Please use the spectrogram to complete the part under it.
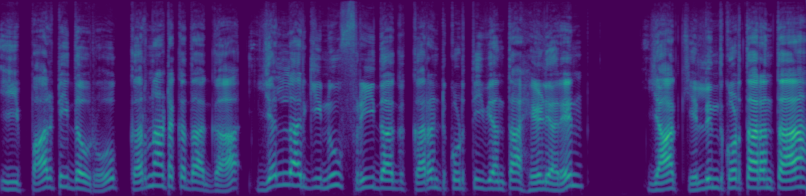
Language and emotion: Kannada, angry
